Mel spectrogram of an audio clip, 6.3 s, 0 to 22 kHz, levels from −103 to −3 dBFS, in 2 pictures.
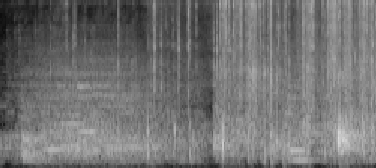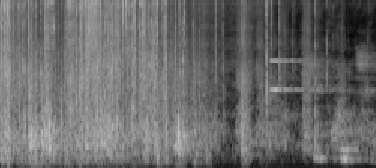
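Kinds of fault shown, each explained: No technical faults can be heard; the signal holds steady throughout, with no breaks, distortion or interference at any point.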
